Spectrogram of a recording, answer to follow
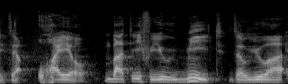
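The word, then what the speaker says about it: おはよう: How do I pronounce good morning? Ohayo. Ohayo.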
